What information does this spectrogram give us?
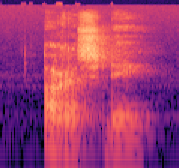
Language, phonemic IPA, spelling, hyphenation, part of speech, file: Dutch, /ˈɑrəˌsleː/, arreslee, ar‧re‧slee, noun, Nl-arreslee.ogg
- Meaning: superseded spelling of arrenslee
